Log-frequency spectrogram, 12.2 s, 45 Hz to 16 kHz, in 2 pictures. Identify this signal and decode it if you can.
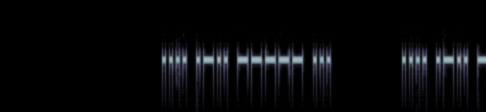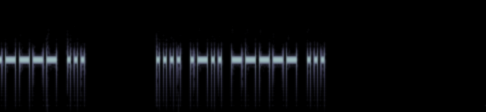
Morse code, heard as a keyed tone, about 27 wpm, 700 Hz. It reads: HL0S HL0S HL0S
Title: DXCC-100 Call Signs - 4 Characters - Repeated 3x - 28wpm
